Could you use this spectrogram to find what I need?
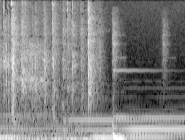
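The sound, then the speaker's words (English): Quick keyboard typing with irregular soft clicks, then a sustained low hum, a dull thunk, and a sharp final knock. “I'm typing to him.”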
